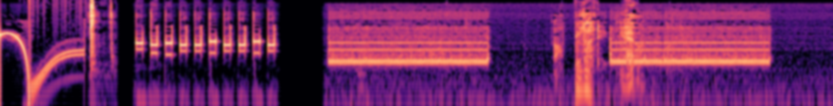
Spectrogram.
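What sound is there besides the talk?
telephone ringing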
